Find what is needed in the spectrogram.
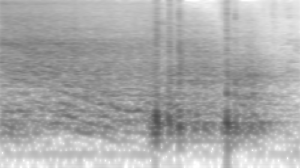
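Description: Cordless drill driving a screw into the wooden frame of a flat-pack table, running for nearly two seconds with a couple of sharp knocks partway through, then stopping.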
